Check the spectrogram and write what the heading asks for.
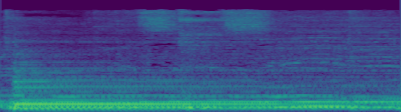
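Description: A chord struck on a Yamaha digital piano at the start and held, ringing steadily: a D major chord.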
